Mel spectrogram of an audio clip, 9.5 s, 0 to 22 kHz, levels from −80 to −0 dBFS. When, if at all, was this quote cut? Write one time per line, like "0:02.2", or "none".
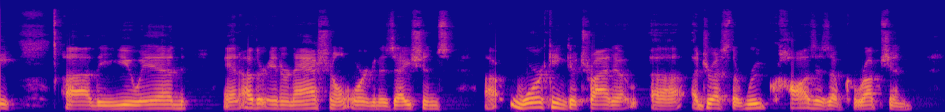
none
